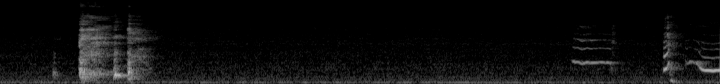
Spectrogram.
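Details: A dog gives a few harsh, cough-like bursts, then after a quiet pause two short, tonal whines with clear overtones. The second whine dips and then rises. A low hum runs underneath.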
